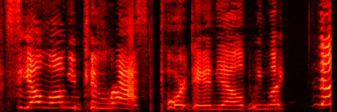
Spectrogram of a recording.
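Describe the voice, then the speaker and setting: A woman with a high, sharp, bright voice banters on a podcast. She is sassy and acts out quotes as she tells stories. It is recorded dry and close. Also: moderate pace, dry recording. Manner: sassy, animated storytelling with acted-out quotes. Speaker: podcast cast panelist. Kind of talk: casual banter.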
